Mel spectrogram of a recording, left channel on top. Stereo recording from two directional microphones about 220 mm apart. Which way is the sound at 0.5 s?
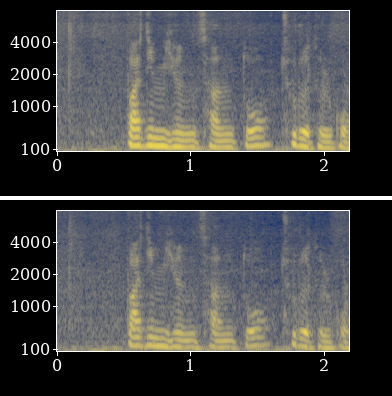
40° left (ahead or behind).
